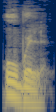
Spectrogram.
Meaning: 1. diminution, decrease 2. subsidence 3. losses, casualties
- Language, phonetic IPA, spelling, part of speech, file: Russian, [ˈubɨlʲ], убыль, noun, Ru-убыль.ogg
